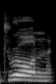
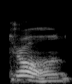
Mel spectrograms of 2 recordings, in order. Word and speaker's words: drawn: Because it's again like the even though it's spelled like AW, right? But it's pronounced, I think, more like O, draw, not O, but not O, like drawn curtains.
